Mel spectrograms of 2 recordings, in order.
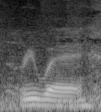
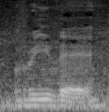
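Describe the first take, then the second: First: The middle consonant sounds like a w. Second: The middle consonant sounds like a v. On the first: The speaker calls it wrong. "I was calling it Riwe earlier" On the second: The speaker calls it right. "but apparently it's Rive"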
